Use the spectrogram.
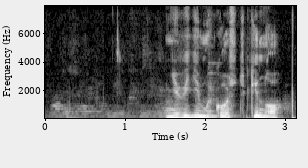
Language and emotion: Russian, neutral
